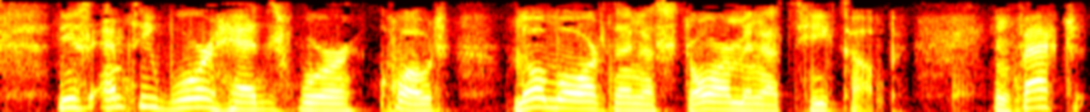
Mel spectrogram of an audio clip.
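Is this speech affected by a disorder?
Yes: cleft palate with lisp, cleft lip and palate, mild; could not nurse.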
